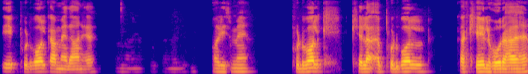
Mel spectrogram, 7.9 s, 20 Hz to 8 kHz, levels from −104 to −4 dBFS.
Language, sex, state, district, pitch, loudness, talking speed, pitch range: Hindi, male, Jharkhand, Jamtara, 130 Hz, -22 LUFS, 120 wpm, 125-135 Hz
